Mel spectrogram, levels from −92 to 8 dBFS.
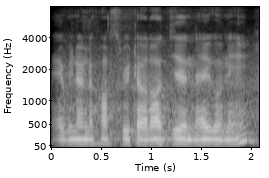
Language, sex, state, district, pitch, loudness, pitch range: Chakma, male, Tripura, Dhalai, 90 Hz, -18 LUFS, 90-95 Hz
